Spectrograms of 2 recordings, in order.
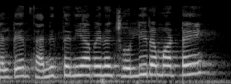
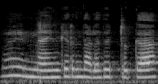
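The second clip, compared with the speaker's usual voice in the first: ordinary talk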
